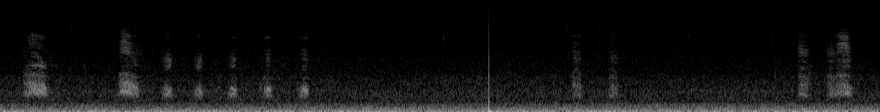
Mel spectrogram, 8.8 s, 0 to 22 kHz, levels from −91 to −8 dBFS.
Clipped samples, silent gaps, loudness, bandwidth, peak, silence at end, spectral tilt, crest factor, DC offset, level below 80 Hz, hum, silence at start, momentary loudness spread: under 0.1%; none; -54 LUFS; 16 kHz; -28 dBFS; 0 s; -6 dB/octave; 20 dB; under 0.1%; -52 dBFS; none; 0 s; 5 LU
